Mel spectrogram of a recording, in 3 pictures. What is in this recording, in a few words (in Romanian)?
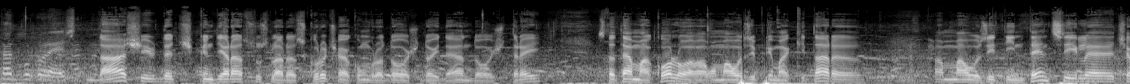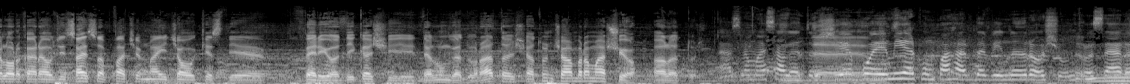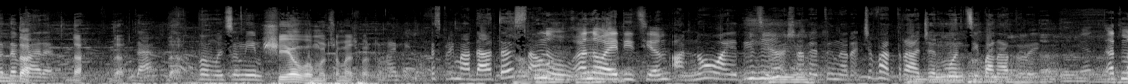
Voci spectatori JAZZ; GARANA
